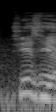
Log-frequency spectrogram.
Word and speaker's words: Phil Hill: Phil Hill. Yes, it rhymes.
